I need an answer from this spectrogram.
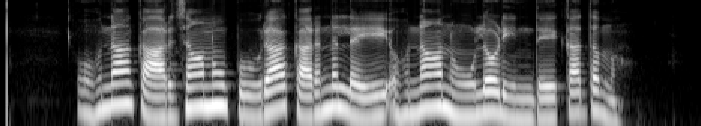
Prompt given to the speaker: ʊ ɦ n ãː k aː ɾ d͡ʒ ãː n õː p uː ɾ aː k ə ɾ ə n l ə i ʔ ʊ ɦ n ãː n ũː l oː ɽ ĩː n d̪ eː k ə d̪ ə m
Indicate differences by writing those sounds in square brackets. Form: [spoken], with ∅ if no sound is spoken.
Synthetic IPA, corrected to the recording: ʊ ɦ n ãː k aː ɾ d͡ʒ ãː n [ũː] p uː ɾ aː k ə ɾ ə n l ə [iː] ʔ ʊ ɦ n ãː n ũː l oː ɽ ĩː n d̪ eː k ə d̪ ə m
